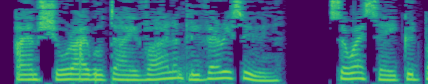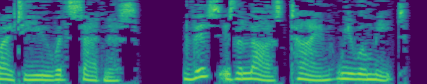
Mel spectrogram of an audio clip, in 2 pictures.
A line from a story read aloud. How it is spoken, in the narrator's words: Arago repeated in a sad, soft tone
